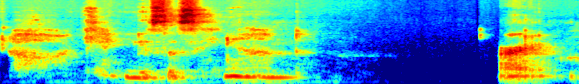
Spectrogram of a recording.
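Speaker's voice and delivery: whispered complaint to herself. Real, not acted. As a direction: breathe it out unvoiced. Muttering to herself.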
